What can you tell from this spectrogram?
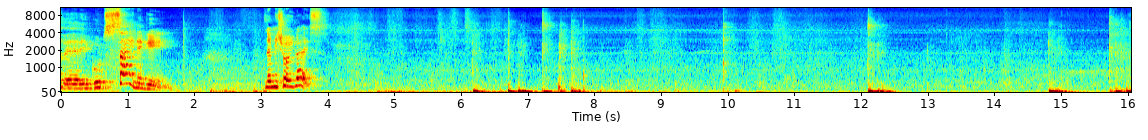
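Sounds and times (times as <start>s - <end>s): handling knocks and thumps: 12.1s - 12.6s, 14.8s - 16.0s.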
